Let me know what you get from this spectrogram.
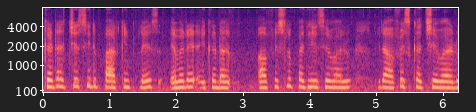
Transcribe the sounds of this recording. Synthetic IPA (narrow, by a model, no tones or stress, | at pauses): ikːɐɽɐt͡ʃːeːsid̪ipaːɾkiŋɡpleːsɛʋɐɾɐikːɐɽɐ | aːpʰislupɐnt͡ʃeːsɛːʋaːɾu | iɾaːpʰiːskɐt͡ʃːɛːʋaːɾu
